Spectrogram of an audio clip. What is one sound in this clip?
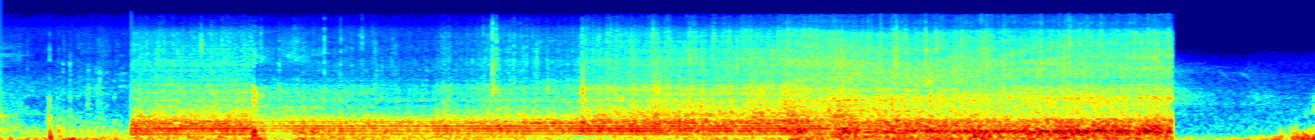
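A blender whirs loudly and steadily.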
